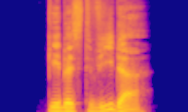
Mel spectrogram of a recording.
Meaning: second-person singular subjunctive I of wiedergeben
- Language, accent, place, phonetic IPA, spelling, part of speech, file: German, Germany, Berlin, [ˌɡeːbəst ˈviːdɐ], gebest wieder, verb, De-gebest wieder.ogg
